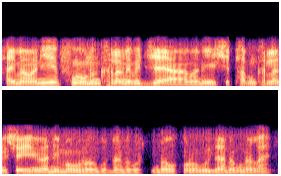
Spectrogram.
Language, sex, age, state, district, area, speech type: Bodo, male, 18-30, Assam, Chirang, rural, conversation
